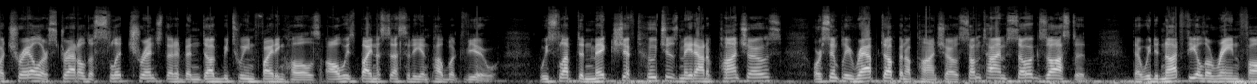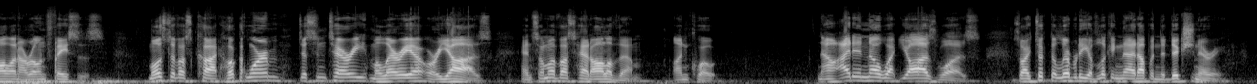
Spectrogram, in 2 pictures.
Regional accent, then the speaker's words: New Hampshire, United States; also born or lived in Schenectady; I grew up in New Hampshire, even though I was born in Schenectady.

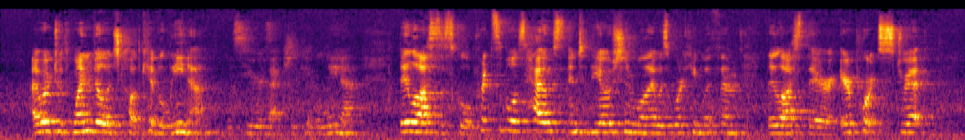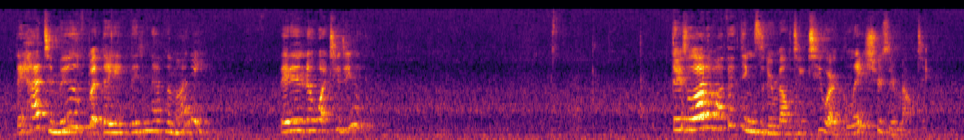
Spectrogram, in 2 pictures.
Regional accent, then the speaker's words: Toronto, Ontario, Canada; I'm from Toronto myself.

